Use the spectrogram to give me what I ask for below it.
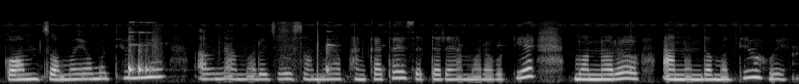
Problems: background sounds at intervals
